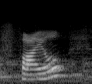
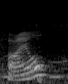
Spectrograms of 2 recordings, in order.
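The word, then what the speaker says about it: faille: from various things there's fabrics called a file which is spelled FA il le file and that's usually with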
